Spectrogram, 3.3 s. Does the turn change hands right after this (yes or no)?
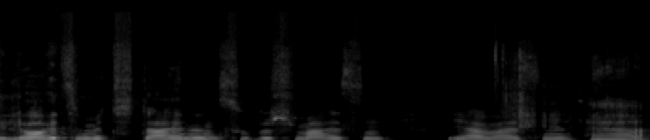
yes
